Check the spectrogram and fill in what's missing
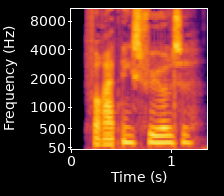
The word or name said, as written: forretningsførelse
